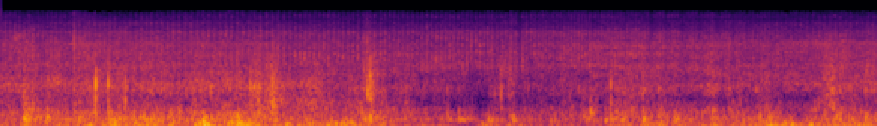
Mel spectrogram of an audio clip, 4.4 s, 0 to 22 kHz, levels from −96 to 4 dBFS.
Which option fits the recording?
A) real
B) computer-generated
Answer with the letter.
A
